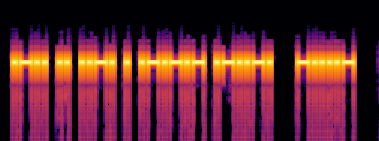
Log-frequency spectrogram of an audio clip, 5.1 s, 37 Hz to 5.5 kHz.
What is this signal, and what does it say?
Morse code, heard as a keyed tone, about 24 wpm, 600 Hz. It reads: LIFE." -
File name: CW / Practice / EnglishQuotations0224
